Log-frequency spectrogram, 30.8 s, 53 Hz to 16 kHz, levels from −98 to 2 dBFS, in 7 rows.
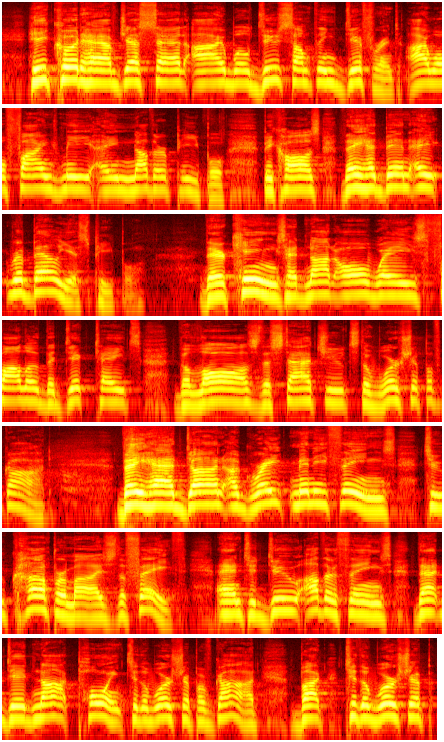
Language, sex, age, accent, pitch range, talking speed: English, male, 50-69, American, 145-180 Hz, 135 wpm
